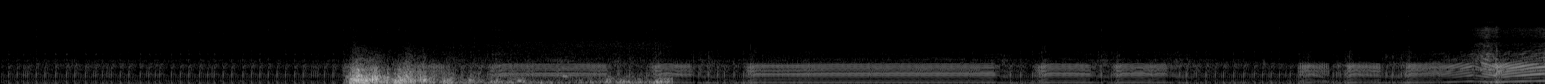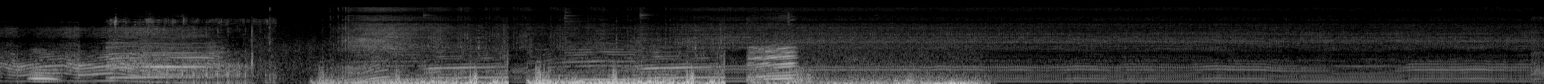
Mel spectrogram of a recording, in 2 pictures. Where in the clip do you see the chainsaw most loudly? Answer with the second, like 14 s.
17 s.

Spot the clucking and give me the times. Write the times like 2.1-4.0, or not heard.
not heard.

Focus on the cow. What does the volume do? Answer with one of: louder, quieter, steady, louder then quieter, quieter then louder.
quieter then louder.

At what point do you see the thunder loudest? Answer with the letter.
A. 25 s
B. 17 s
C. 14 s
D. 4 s
D.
